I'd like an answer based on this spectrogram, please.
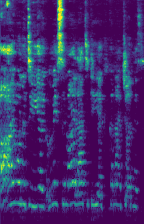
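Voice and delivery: put-on very high, eager, pleading, begging kid voice. Retelling how school kids now ask to join yoga: imitating begging kids. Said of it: "I get kids begging".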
